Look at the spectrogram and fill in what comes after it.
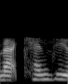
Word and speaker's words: MacKenzie: Okay, Twitter is Leah, L-E-A-H, J as in Jocelyn, just the initial J, and then Mackenzie is my last name, and that's spelled M-A-C, capital K-E-N-Z-I-E.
